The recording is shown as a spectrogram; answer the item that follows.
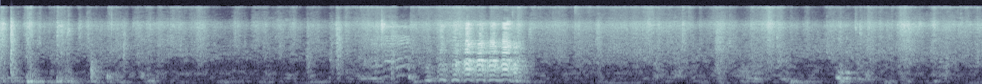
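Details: Goat being milked lets out a single quavering, nasal bleat lasting about a second midway through, surrounded by scattered clicks, knocks and low handling noises.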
